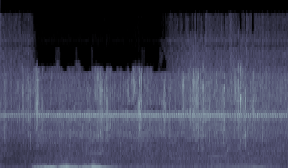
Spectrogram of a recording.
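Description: Loud, close buzzing of Asian giant hornets with a droning hum that swells then settles into a steadier background whine.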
